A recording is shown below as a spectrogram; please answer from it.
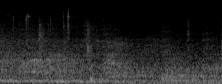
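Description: Soldiers moving in a concrete bunker: scattered faint knocks of footsteps and shuffling over a steady low rumble.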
